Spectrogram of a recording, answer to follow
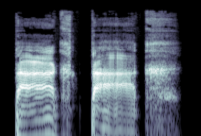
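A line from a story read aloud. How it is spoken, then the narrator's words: Quiet grumbling voice. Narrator (Russian): раздался тихий, бурчащий голос доктора Фелла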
